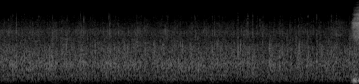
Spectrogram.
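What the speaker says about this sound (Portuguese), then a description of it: "Vamos aplaudir o Senhor." A church congregation applauds the Lord, a soft, steady wash of distant clapping that holds evenly for a few seconds before a louder burst at the very end.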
